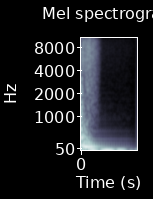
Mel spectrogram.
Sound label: 909 SD Tape Sat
